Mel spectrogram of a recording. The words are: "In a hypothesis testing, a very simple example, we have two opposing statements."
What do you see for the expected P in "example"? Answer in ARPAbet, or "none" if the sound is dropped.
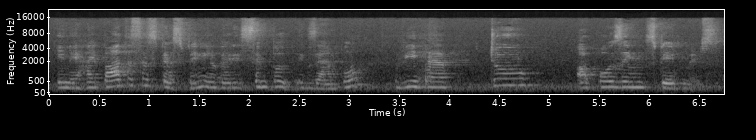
P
